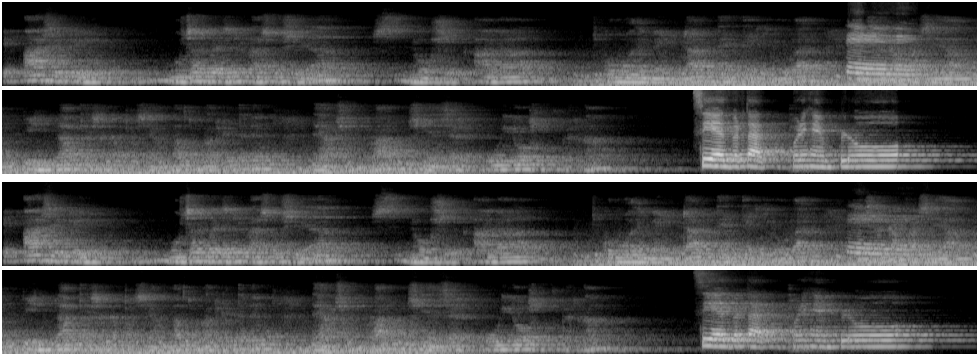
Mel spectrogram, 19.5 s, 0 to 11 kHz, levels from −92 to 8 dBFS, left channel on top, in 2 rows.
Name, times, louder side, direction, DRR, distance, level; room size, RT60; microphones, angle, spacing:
voice 1, 0.2-1.0 1.3-3.3 3.7-9.6 9.9-15.8 17.6-17.7, equal, 85° right, -6 dB, 1.4 m, -34 dB
sound 1, 5.3-14.8, right 1 dB, 15° right, 0.4 m, -37 dB
voice 2, 8.4-9.2 16.7-17.4 17.7-18.7, left 5 dB, 60° left, 10 dB, 0.4 m, -23 dB
8.5 x 3.8 x 4.8 m, 2.2 s
head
